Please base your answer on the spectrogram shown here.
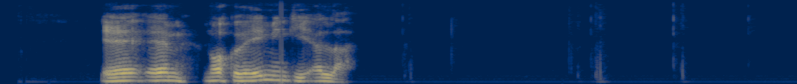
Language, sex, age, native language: Icelandic, male, 50-59, Icelandic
